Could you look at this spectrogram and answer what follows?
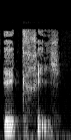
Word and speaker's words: écrit: IRE here, IT, but then phonetically it's I as well because you don't pronounce the final T, okay. Écrire, écrit.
